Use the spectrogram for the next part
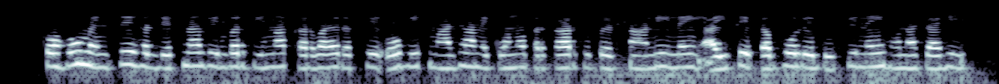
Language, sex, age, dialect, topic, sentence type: Chhattisgarhi, female, 60-100, Northern/Bhandar, banking, statement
